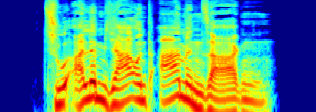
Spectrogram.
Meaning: to be a yes man
- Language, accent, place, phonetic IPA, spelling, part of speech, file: German, Germany, Berlin, [t͡suː ˈaləm jaː ʊnt ˈaːmɛn ˈzaɡn̩], zu allem Ja und Amen sagen, phrase, De-zu allem Ja und Amen sagen.ogg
